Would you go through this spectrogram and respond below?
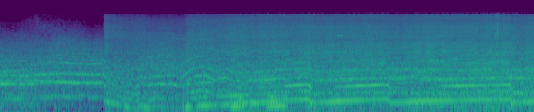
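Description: Alfa and McLaren racing cars run side by side in a simulated race at an Italian circuit. Their engines drone and rev loudly, with pitch stepping up through gear changes and overlapping tones.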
